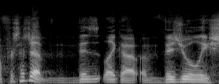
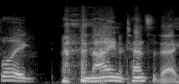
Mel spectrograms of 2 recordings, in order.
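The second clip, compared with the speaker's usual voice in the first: ordinary delivery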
